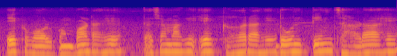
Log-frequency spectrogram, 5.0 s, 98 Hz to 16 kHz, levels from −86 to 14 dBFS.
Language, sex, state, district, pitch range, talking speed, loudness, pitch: Marathi, male, Maharashtra, Nagpur, 140-150 Hz, 145 wpm, -16 LUFS, 145 Hz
